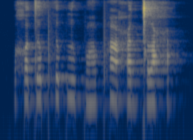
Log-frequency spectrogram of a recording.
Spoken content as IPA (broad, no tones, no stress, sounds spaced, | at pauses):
χ ɒ t ʌ pʰ ɜ p l u p ɑ̤ pʰ ɑ̃ ħ ɒ d ǀ ʌ ħ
